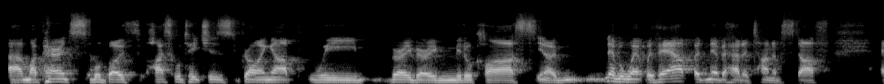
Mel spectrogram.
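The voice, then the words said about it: Strong Australian accent. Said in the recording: “I'm originally from Australia, still have a very strong Australian accent.”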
